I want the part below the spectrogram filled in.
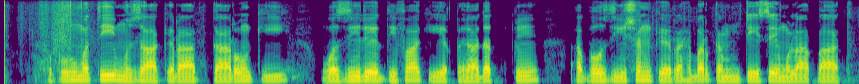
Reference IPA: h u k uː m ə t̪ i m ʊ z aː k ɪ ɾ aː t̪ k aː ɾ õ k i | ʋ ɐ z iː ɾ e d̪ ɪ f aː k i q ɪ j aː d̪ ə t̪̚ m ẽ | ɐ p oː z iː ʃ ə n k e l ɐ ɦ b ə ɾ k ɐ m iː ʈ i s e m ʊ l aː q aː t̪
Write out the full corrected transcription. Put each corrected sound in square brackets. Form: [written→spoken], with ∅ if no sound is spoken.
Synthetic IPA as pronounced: h [u→ʊ] k uː m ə t̪ i m ʊ z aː k ɪ ɾ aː t̪ k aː ɾ õ k i | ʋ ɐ z iː ɾ e d̪ ɪ f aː k i q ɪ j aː d̪ ə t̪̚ m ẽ | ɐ p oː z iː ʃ ə n k e [l→ɾ] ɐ ɦ b ə ɾ k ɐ m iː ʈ i s e m ʊ l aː q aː t̪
